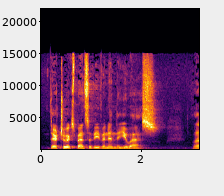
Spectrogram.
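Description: There is noticeable background noise as a man speaks with an American accent. His pace is moderate and his pitch variation ordinary. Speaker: neurologist, visiting lecturer. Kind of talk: academic lecture. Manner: conversational, explanatory.

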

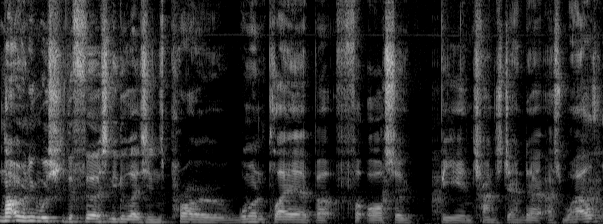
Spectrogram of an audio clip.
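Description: At a moderate pace and with hardly any pauses, a man speaks with ordinary pitch variation and big swings in loudness. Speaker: streamer reacting to videos. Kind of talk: casual reaction commentary. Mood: somber, respectful.

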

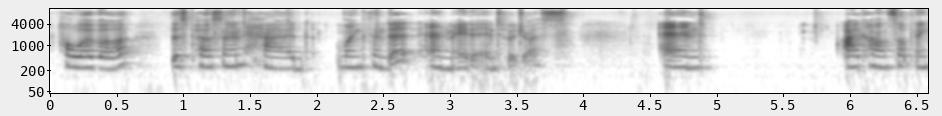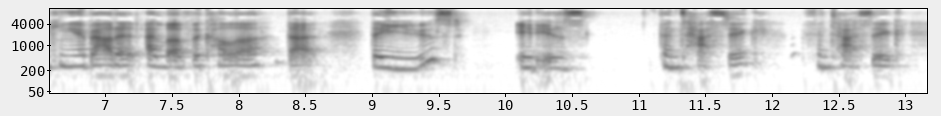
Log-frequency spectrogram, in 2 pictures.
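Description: Against a quiet background, a woman with an Australian accent speaks at a fairly slow pace with long, frequent pauses. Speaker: knitting vlogger. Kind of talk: casual vlog talk. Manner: animated. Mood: cheerful, enthusiastic. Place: home room. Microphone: phone near.

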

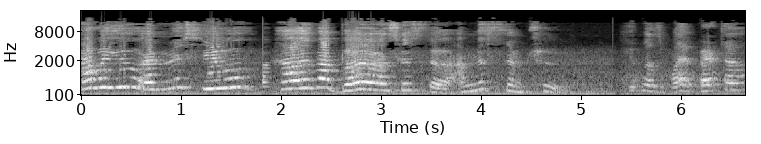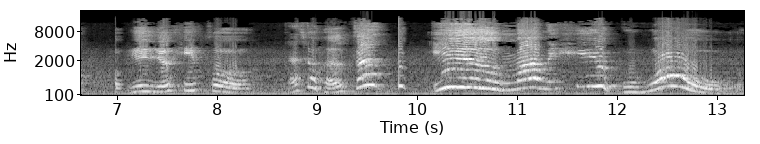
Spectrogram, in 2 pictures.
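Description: A woman speaks very slowly over clearly audible background noise. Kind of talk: acted comedic dialogue. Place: home room. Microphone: phone near.

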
